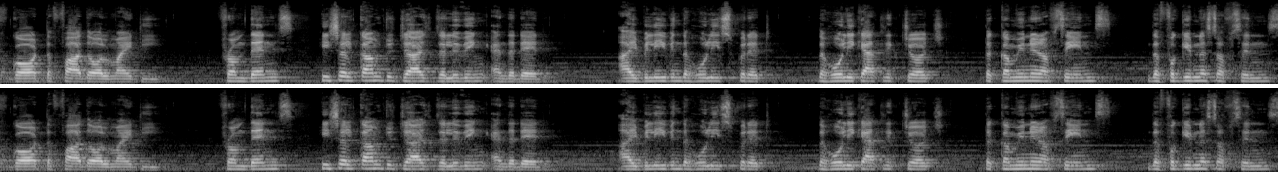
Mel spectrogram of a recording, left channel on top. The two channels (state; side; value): normal; both; correlation 0.86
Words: God the Father Almighty. From thence he shall come to judge the living and the dead. I believe in the Holy Spirit, the Holy Catholic Church, the communion of saints, the forgiveness of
